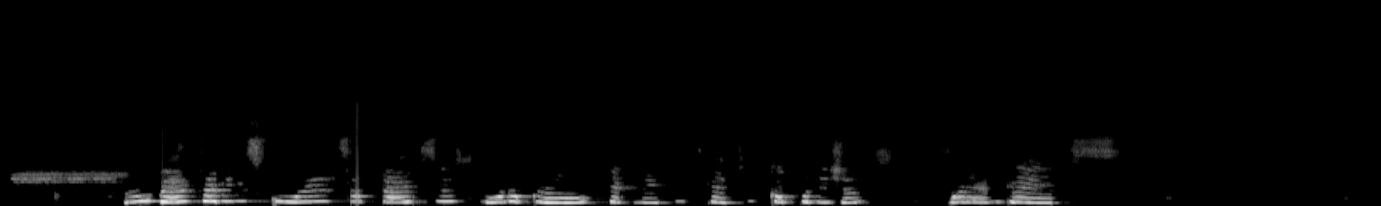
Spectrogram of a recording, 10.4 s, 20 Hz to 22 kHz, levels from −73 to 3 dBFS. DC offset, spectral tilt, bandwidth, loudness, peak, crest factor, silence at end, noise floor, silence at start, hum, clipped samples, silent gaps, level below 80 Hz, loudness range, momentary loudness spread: under 0.1%; -1.5 dB/octave; 7.4 kHz; -18 LUFS; 0 dBFS; 20 dB; 2.45 s; -89 dBFS; 0.95 s; none; under 0.1%; none; -80 dBFS; 9 LU; 14 LU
